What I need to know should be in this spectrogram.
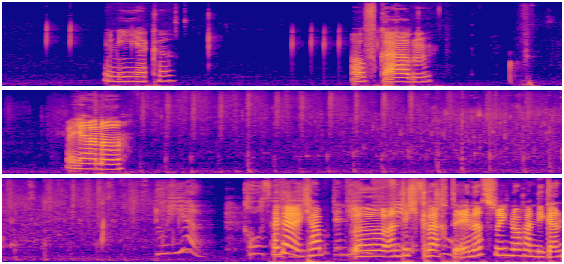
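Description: A young woman talks with animation into a microphone, close by, in short bursts.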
